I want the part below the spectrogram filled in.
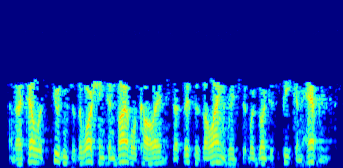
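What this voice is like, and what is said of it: Foreign-sounding accent. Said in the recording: “said that I talked funny ... He never changed my accent”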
